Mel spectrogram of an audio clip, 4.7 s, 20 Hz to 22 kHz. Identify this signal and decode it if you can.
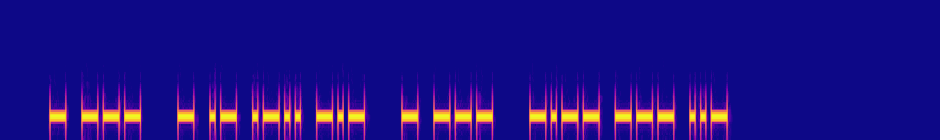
Morse code, heard as a keyed tone, about 44 wpm, 700 Hz. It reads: TO TALK TO YOU
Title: Sets of 4 Words 45wpm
